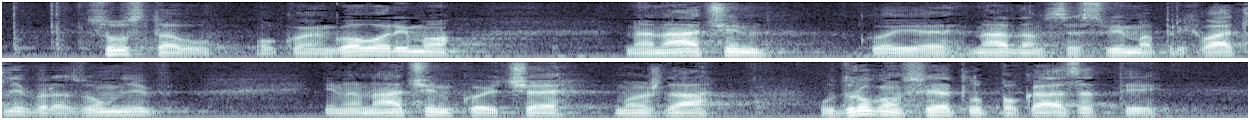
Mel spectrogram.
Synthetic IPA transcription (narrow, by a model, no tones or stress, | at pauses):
suːst̪aʋuoko̞je̞mɡo̞ʋo̞ɾimo̞ | nanaːt͡ʃin | kʰo̞jijenaːd̪amse̞sʋimapɾixʋat̪ʎiʋɾazumʎiʋ | inanaːt͡ʃinko̞jit͡ɕe̞mo̞ʒd̪a | ud̪ɾuɡo̞msʋjet̪lˠupo̞kaːzat̪i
